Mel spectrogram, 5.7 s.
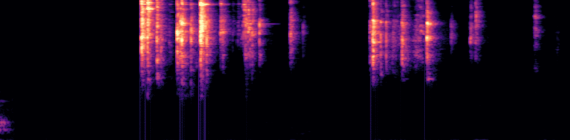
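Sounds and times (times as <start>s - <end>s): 
dishes being served: 1.5s - 2.7s, 3.7s - 4.4s.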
